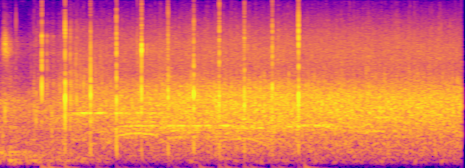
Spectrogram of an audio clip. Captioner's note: cheers, applause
